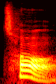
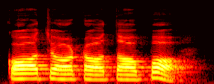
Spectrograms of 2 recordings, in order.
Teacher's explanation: ওকে, মহাপ্রাণধ্বনি, অঘোষ মহাপ্রাণধ্বনি, ক চ ট ত প, চ এর পরে ছ, ওকে। ছটা হলো অঘোষ মহাপ্রাণধ্বনি, চ হলো অঘোষ অল্প প্রাণধ্বনি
